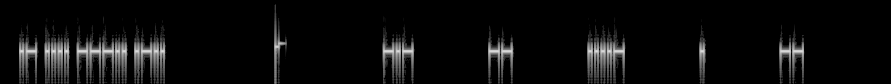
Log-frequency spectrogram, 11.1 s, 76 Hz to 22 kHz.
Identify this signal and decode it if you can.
Morse code, heard as a keyed tone, about 30 wpm, spaced as for 12 wpm, 700 Hz. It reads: AH8L KM4EM
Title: USA Call Signs - 8x Character Spacing - 30wpm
